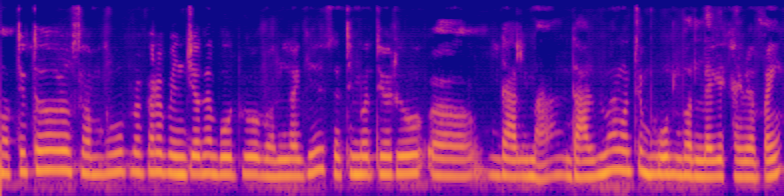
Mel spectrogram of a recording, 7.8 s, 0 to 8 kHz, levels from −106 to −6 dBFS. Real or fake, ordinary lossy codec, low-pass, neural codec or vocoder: fake; none; 7.2 kHz; codec, 16 kHz, 4 kbps, X-Codec, WavLM features, trained on Multilingual LibriSpeech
